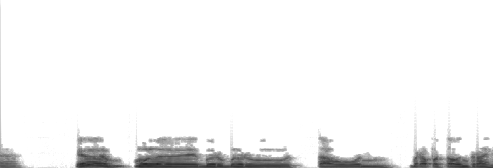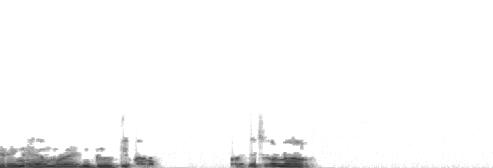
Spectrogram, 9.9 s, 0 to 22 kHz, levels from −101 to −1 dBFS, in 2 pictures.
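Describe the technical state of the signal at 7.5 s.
Concealed Bluetooth headset packet loss sits at 7.45 to 7.48 s. About 22.5 ms of headset audio never arrived, which fits roughly three lost packets, and the receiver patched the hole by repeating the best-matching stretch of the preceding waveform. It gives a brief buzzy held tone and a slight warble as real sound resumes.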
